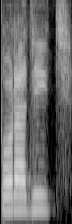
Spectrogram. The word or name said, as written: poradiť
